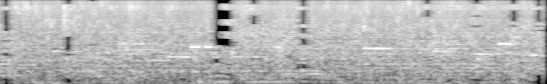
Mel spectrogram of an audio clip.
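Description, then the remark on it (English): A kitchen sink tap runs hot water steadily at full flow while some cooking oil is poured out, a continuous hiss and splash of water with small clatters in the stream. No voices. “So I'm gonna turn my kitchen sink on hot and we're gonna pour some of this oil out.”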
